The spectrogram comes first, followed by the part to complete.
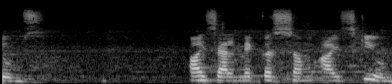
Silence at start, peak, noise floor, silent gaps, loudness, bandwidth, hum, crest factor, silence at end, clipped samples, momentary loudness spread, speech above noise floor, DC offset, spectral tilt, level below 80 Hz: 0.05 s; -2 dBFS; -52 dBFS; none; -21 LUFS; 15 kHz; none; 20 dB; 0 s; under 0.1%; 11 LU; 31 dB; under 0.1%; -4 dB/octave; -60 dBFS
